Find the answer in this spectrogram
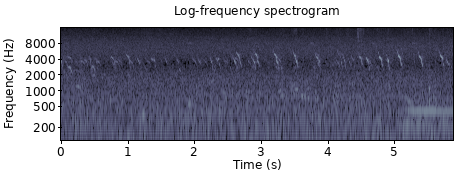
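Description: Birds chirping: a rapid run of short, high, downward-sweeping chirps, several a second, over a steady outdoor hiss. A brief low steady tone sounds for about a second near the end.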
